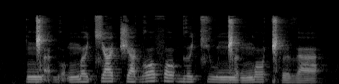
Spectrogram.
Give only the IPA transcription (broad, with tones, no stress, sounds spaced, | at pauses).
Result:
ŋ͡ǁ a̰˨ ɡ ɔ̰˨ ŋ͡m ɐ˧ t͡ɕ a˦ t͡ʃ a˧ ɡ ɔ˦ f ɔ˧ ɡ ə˨˦ t͡ɕ u˨ ŋ͡ǁ ɐ˨ ŋ͡m ɔ˧ ǁʰ ə˨ ð a˨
